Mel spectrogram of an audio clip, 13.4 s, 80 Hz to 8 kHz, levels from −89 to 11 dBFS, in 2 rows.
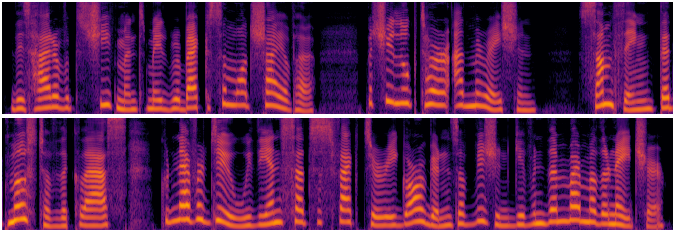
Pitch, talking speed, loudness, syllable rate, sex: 260 Hz, 155 wpm, -19 LUFS, 5.1 syllables/s, female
